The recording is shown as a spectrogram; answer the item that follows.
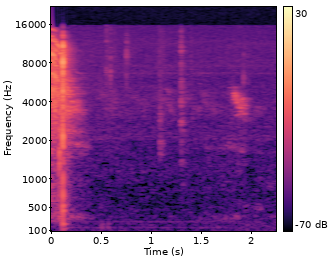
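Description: A few faint, sharp computer mouse clicks in a quiet room. A short high bird chirp sounds right at the start.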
